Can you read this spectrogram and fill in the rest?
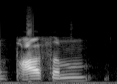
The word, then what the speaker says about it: opossum: It's often called a, uh, a possum, although it's spelled O-P O S S U M. It should be opossum, but we call it possum.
